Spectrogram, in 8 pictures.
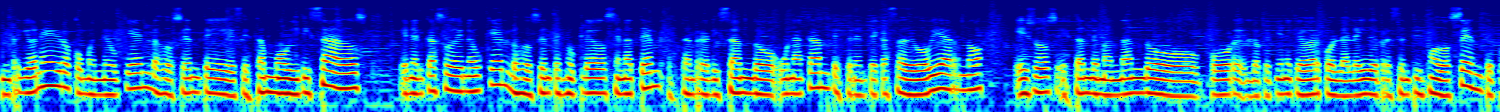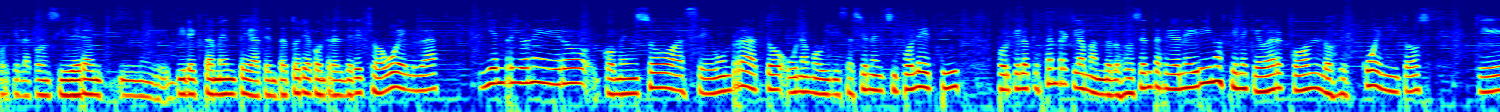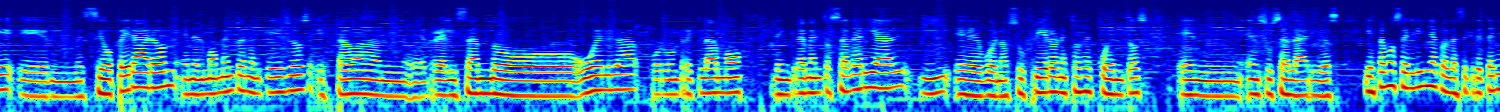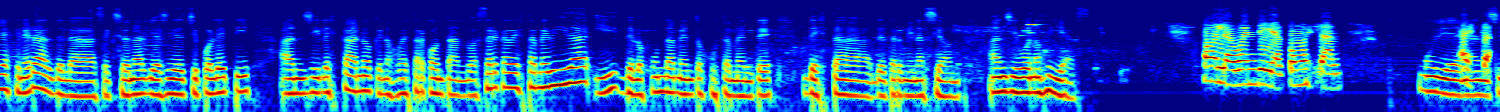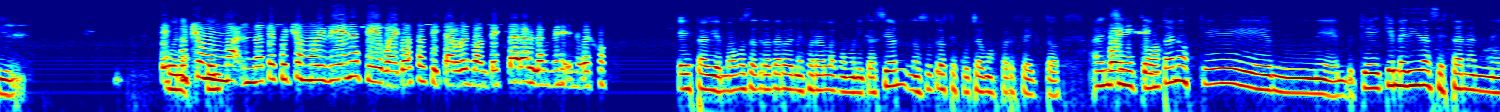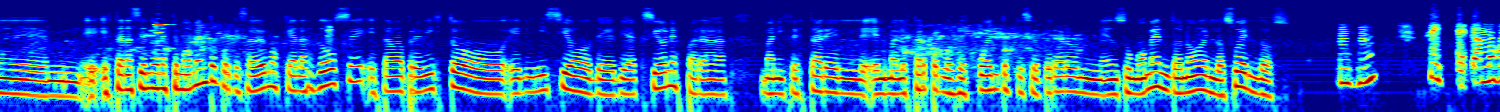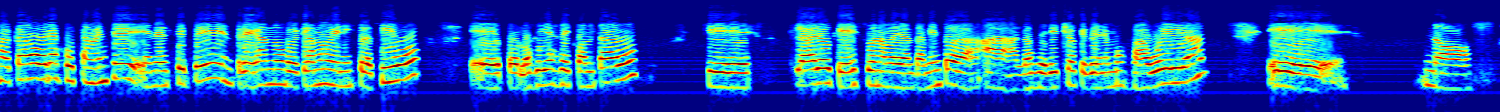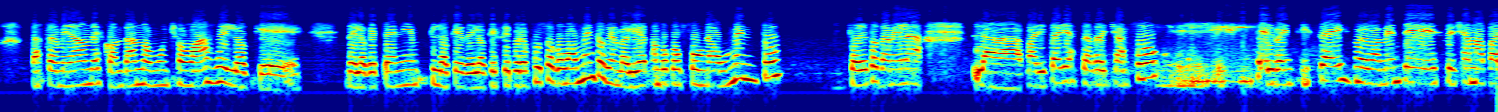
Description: En dialogo con RÍO NEGRO RADIO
